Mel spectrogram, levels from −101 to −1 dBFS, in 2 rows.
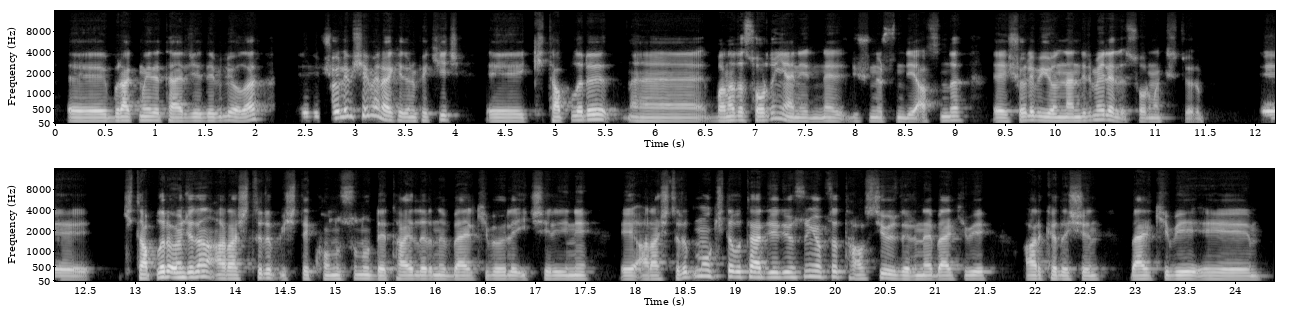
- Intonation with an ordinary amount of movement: Yes, average, 3.8 semitones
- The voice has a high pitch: No, low, 115 Hz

